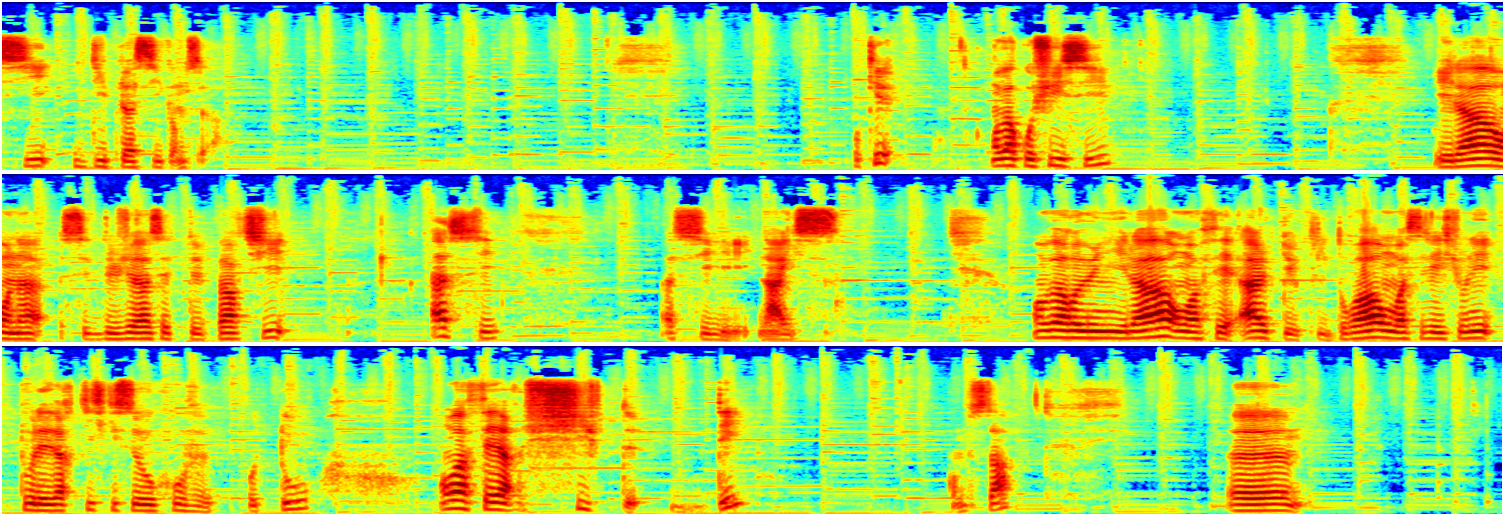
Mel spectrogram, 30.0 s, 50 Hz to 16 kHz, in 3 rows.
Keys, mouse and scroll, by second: 0.5-3.5 drag, 5.8-7.6 drag, 8.6-9.0 scroll down 2, 9.0 Tab, 9.6 scroll down 1, 9.8-11.2 middle drag, 11.2-11.9 scroll up 1, 11.9 KP_1, 15.6-16.0 scroll down 2, 16.0-16.4 scroll up 1, 16.4 Tab, 17.0-17.9 ctrl+scroll up 2, 18.3 alt+right click, 24.7 shift+d, 28.4-30.0 middle drag.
